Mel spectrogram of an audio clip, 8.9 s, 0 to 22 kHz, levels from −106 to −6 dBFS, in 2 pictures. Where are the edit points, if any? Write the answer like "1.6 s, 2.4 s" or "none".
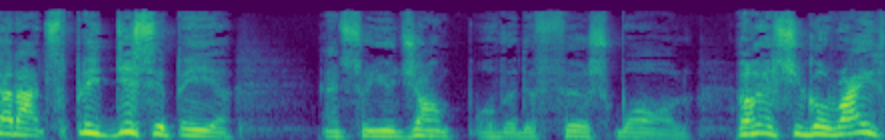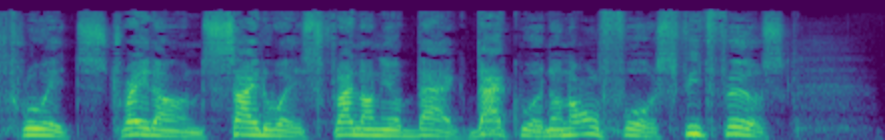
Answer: none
